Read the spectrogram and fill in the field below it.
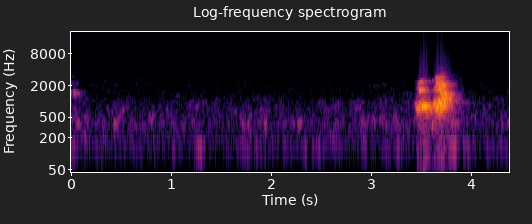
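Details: Blenheim Cavalier King Charles Spaniel puppy, six weeks old, one of the litter of Roman and Blue born November 14, 2022: a mostly quiet room broken by one brief, double-pulsed yappy bark near the end.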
